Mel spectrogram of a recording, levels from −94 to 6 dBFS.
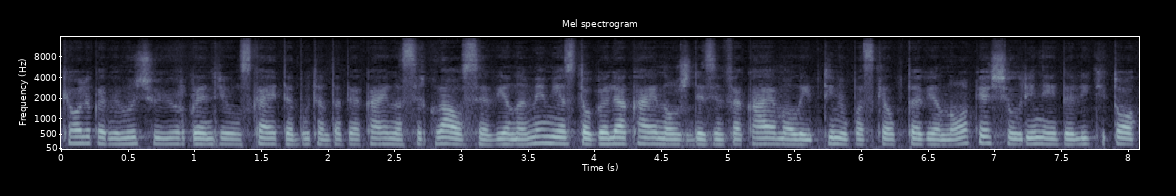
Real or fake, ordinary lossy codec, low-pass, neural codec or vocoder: fake; AAC, 48 kbps; 14.4 kHz; autoencoder, 48 kHz, 32 numbers a frame, DAC-VAE, trained on Japanese speech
